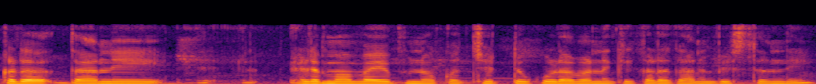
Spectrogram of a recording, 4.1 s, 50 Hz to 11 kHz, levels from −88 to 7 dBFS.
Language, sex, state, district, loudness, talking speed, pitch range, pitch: Telugu, female, Telangana, Mahabubabad, -17 LUFS, 130 wpm, 200-215 Hz, 205 Hz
